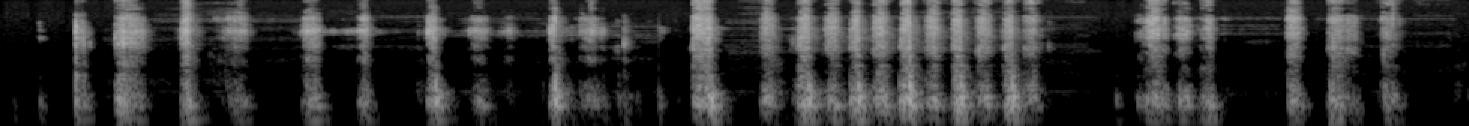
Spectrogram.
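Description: A small carving saw cuts and scratches through the thick rind around the eye of a large hollow pumpkin, with the other hand pressed flat on the pumpkin. The sound is a quiet, irregular series of short rasping saw strokes with a dull, hollow low-mid body and a bright scratchy edge, bunching into a quick run of strokes midway before slowing again.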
